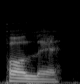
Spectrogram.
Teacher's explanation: when we say politician, the stress is on the third syllable.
